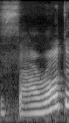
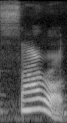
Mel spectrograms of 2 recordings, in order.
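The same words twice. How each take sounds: First: The voice rises at the end. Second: The voice falls at the end.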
